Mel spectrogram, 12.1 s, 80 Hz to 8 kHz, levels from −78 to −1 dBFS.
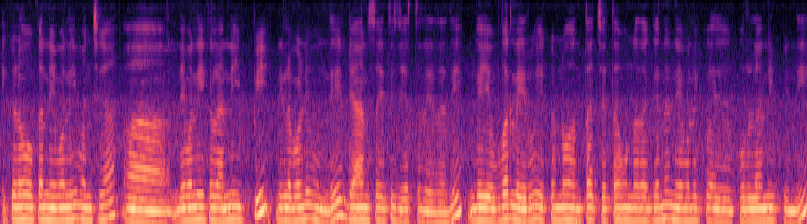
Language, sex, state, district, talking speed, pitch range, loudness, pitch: Telugu, male, Karnataka, Dharwad, 145 wpm, 145-160 Hz, -15 LUFS, 150 Hz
